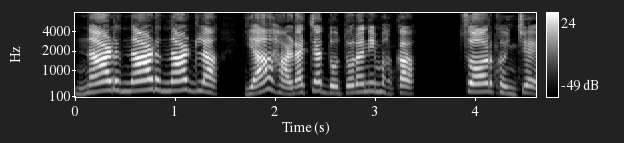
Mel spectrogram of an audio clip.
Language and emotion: Goan Konkani, angry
